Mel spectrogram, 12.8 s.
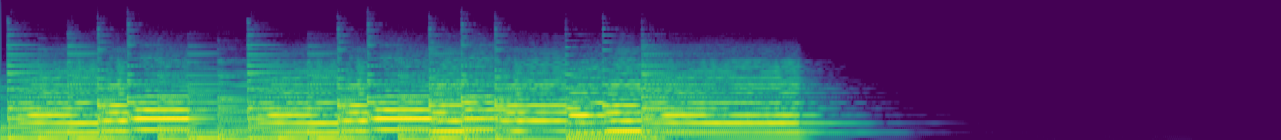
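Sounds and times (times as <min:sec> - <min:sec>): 
french horn playing: 0:00.1 - 0:08.7.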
